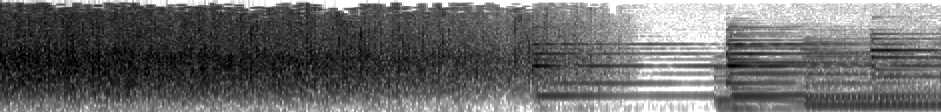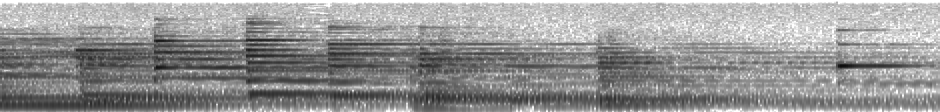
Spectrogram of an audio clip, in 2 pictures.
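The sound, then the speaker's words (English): A church audience applauds its guests, a full burst of clapping that fades after about three seconds, followed by sustained music with held, tonal chords. “Will you give them another hand and welcome them again?”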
